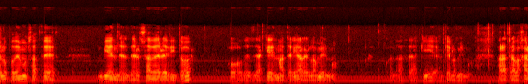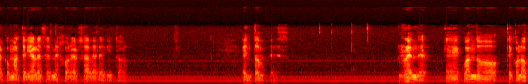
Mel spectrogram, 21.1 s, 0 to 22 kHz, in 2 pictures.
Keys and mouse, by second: 1.0-2.5 drag, 7.7 click, 10.0 middle click, 11.7-14.7 drag, 17.3 click.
